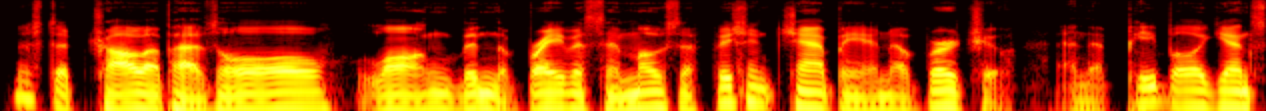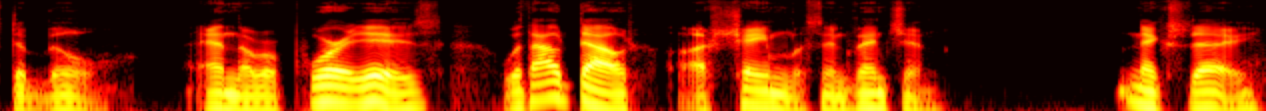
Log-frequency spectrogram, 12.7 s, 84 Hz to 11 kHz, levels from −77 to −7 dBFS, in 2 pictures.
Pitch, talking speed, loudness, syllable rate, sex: 95 Hz, 145 wpm, -21 LUFS, 4.3 syllables/s, male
